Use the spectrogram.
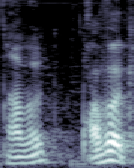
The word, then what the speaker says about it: Dravotte: Alors ce fameux Daniel Dravotte, le T se prononce, hein.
